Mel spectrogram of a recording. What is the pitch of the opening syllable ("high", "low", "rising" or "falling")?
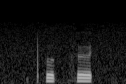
rising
